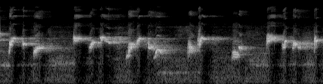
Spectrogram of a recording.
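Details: Red-whiskered bulbul delivering rapid bright whistled phrases, each a quick slurred run of rising and falling notes, repeated several times with short pauses, close and clear.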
